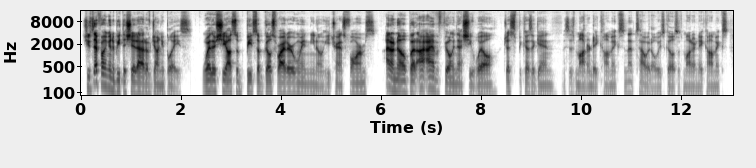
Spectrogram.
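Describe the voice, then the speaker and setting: Male reviewer, very low voice, non-native English speaker, R's come out as W's, stumbles over words, casual rambling delivery. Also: a bit bright, clean tone. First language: a language other than English. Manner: says w for r, slows down on r sounds. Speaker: comic book reviewer.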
